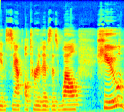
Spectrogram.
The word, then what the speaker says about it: Hu: snack alternatives as well hugh which is spelled hu great chocolate they have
